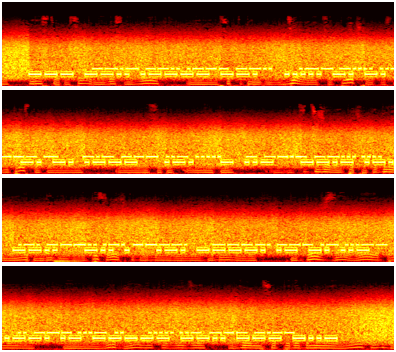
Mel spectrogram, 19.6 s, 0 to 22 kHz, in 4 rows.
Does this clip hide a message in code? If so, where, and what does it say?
Yes: Morse code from 0.3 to 18.9 s, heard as two keyed tones, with radio static and speech in Russian. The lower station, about 24 wpm, 570 Hz: OZ1G 5NN NNJ R TU QRZ DE R9ANU PA0ZOX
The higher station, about 35 wpm, 830 Hz: QZJZ W62T KOU5 TQ7H R8R9 9OA3 IOVI 5UOY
